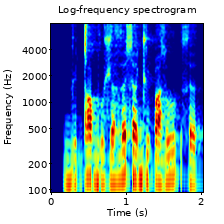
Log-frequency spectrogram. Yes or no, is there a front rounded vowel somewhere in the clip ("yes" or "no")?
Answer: yes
